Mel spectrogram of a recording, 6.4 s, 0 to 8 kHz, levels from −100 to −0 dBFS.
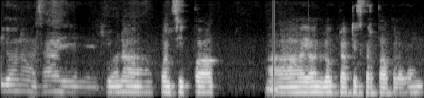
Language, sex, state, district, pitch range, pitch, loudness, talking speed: Konkani, male, Goa, North and South Goa, 120-130 Hz, 125 Hz, -20 LUFS, 115 wpm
